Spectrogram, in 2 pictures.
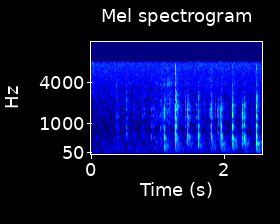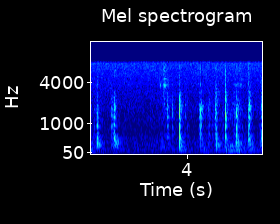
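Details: Squirrel on a windowsill chewing at an office building in the afternoon; rapid dry gnawing clicks come in quick bursts, roughly three per second, with short pauses, against a quiet indoor background.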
